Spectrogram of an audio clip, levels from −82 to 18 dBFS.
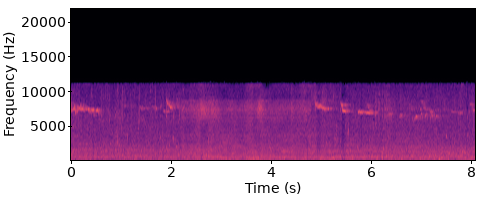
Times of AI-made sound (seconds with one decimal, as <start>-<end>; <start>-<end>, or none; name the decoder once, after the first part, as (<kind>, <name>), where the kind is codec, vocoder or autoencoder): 2.2-4.8 (codec, DAC)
